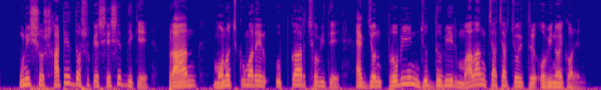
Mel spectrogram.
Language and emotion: Bengali, neutral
